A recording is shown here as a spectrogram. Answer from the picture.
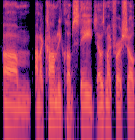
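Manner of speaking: normal talking voice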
